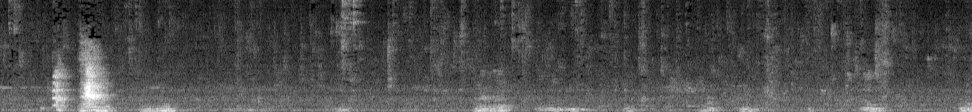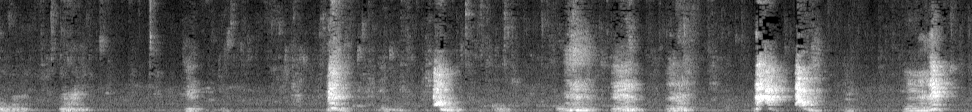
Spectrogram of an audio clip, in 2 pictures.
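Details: Labrador and Husky dogs: a couple of sharp barks open, then low, soft grumbling sounds, building to a run of loud, repeated barks over the last several seconds.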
